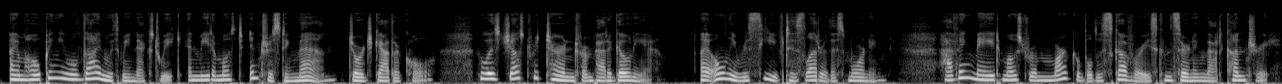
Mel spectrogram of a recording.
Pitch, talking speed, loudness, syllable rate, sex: 195 Hz, 180 wpm, -19 LUFS, 6.1 syllables/s, female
